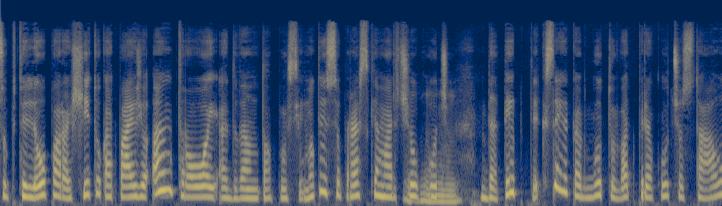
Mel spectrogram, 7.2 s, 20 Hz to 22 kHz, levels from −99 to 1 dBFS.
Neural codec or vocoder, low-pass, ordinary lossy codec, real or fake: codec, 44.1 kHz, 2.6 kbps, SNAC; 14.4 kHz; MP3, 96 kbps; fake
